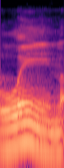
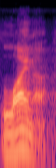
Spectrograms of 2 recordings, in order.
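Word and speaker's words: Laine: announcer actually said it so it's not Lane like my middle name which is how I pronounced it in the past it's Lina but we're talking about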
